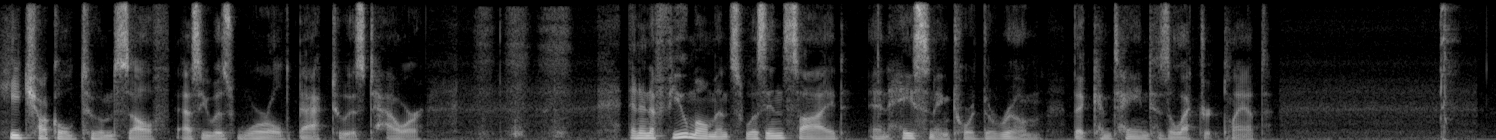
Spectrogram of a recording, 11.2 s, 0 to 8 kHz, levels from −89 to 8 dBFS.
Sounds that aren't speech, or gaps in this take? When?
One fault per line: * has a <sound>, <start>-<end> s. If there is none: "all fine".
* has a sniff, 3.5-4.3 s
* has a squeak, 10.8-11.0 s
